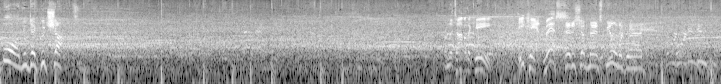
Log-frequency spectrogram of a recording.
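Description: Basketball shoes squeak sharply on a wooden court.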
